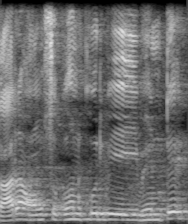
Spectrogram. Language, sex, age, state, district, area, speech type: Bengali, male, 30-45, West Bengal, Jhargram, rural, spontaneous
